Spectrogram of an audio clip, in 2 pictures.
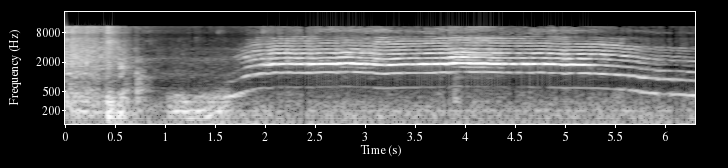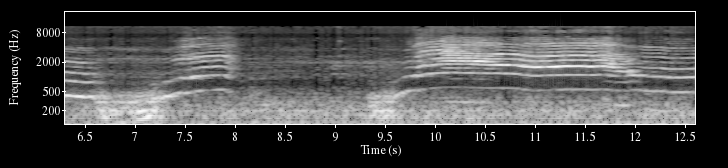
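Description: Cat yowling: a long, wavering yowl that rises and then falls over about five seconds, a short rising cry about eight seconds in, and another long yowl near the end. A brief burst of hiss comes at the very start.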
